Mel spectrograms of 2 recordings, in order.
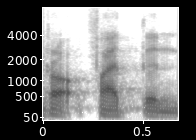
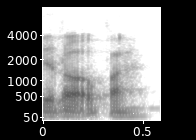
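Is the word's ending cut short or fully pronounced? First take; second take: fully pronounced; cut short. First: The word ends with its full ending, -atun. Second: The word ends cut short, on -ah. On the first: The reading continues past this word. "dibaca apa adanya" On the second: The reading stops at this word. "Dihentikan jadi ra'fah"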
